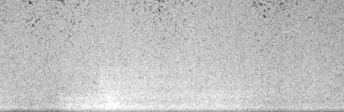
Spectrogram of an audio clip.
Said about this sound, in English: and so you can hear the kind of crashing wave in that moment, and I sure do love me some Pacific Ocean. He happened to be in Hawaii at the moment that I asked him if he would send me a sound, and so the sound of waves was perfect.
